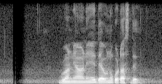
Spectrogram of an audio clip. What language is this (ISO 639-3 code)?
sin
